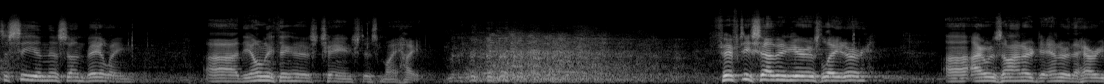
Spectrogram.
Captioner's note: laughter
